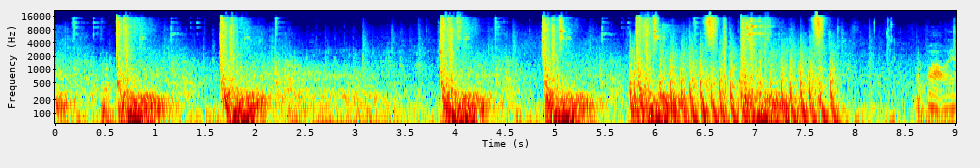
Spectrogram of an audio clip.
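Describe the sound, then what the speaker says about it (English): Heavy gunfire roars in bursts in the FNIX Rising video game, loud sustained volleys separated by brief gaps, with voices talking underneath. "he's shooting really hard"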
